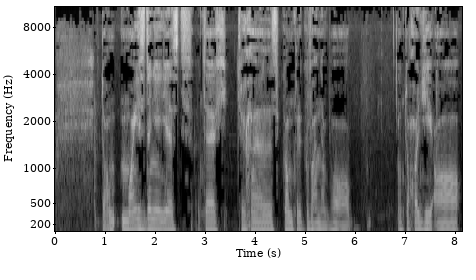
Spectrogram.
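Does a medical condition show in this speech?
Yes: Down syndrome; genetic, trisomy 21, extra chromosome 21, from birth; adult, 27 years old.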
